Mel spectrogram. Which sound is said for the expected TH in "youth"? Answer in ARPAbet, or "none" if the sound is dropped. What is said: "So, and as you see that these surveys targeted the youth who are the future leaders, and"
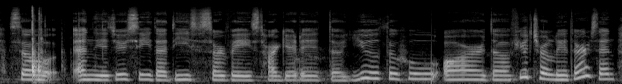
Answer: TH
